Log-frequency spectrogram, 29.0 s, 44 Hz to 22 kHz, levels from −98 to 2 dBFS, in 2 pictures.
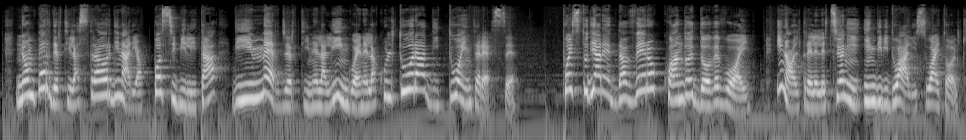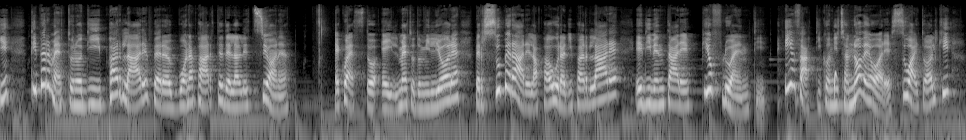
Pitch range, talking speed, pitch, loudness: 205-320 Hz, 120 wpm, 245 Hz, -22 LUFS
